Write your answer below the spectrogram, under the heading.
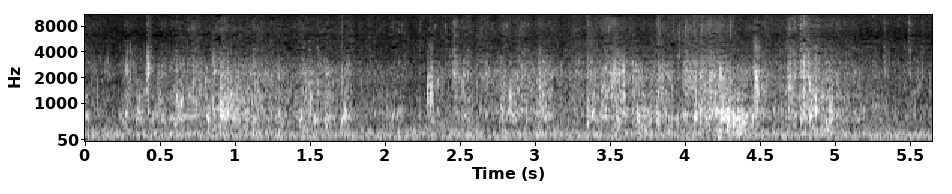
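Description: Two dogs splashing and wrestling in a muddy puddle: irregular splashes and sloshing of water and mud, busiest in the second half.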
